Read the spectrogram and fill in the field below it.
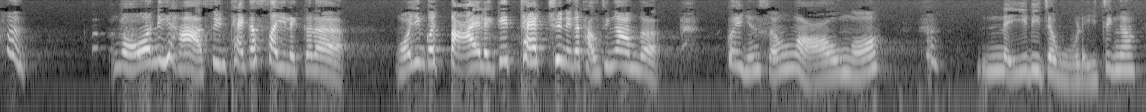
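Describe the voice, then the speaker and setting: In a 1970s Cantonese radio drama from Hong Kong, a woman voices a cruel, gloating young heiress villain who is spiteful and imperious, taunting with haughty theatricality. She speaks high and animated, a little slowly, with a slightly bright tone.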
